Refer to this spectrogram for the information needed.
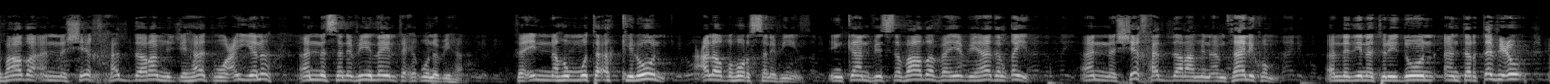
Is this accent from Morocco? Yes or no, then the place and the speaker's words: no; Yemen; ليس لك شأن عندنا في اليمن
